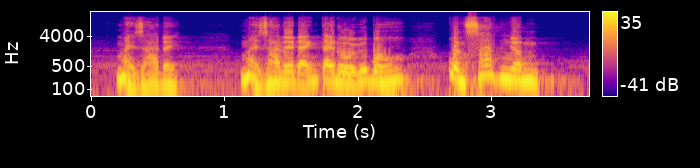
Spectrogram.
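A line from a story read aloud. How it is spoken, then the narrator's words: Furious shriek. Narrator (Vietnamese): Bảo rít lên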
